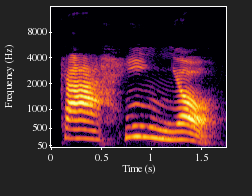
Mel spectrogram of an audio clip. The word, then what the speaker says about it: carrinho: é a mesma forma Olha só carinho carinho é só um R Se eu colocar dois R vai ficar carrinho então entendendo carinho são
